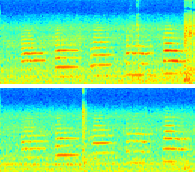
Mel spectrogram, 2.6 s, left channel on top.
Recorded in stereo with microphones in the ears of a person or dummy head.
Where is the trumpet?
30° left (ahead or behind), 0.7 m.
